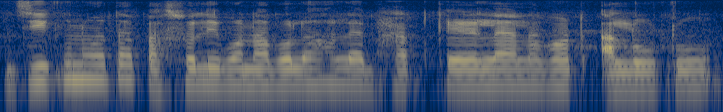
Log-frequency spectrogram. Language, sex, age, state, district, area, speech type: Assamese, female, 45-60, Assam, Lakhimpur, rural, spontaneous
